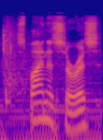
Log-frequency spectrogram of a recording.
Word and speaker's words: Spinosaurus: Name meaning, spiny lizard, pronunciation, Spinosaurus, food habit, carnivore, who named, Ernst Stromer von Reichenbach.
